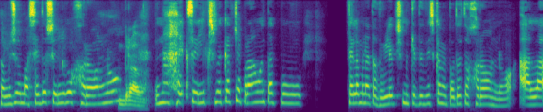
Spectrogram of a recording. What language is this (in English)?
Greek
